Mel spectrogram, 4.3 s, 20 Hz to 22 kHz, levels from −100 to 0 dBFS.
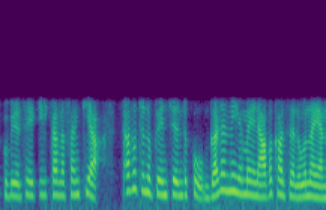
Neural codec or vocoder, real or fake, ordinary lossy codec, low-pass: codec, 16 kHz in and 24 kHz out, 0.6 kbps, FocalCodec, streaming, 2048 codes; fake; Opus, 64 kbps; 3.6 kHz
